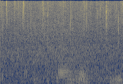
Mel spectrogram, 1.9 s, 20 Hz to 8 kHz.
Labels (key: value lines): label: biophony
recorder: SoundTrap 500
